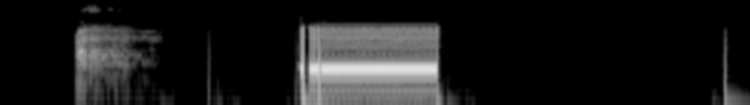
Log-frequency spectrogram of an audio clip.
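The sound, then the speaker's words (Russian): A single ringback tone sounds while a phone call is placed: a steady, mid-pitched buzzing hum lasting about a second. A brief rustle comes before it and a sharp click follows. “Ребят, еще раз ему набираю, тихо. Все, не шумим, ребят.”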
